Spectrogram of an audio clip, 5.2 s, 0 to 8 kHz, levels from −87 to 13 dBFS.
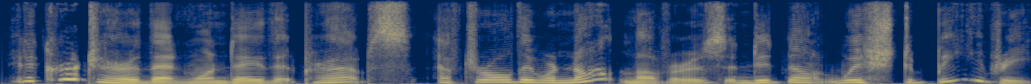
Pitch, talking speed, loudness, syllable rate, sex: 195 Hz, 255 wpm, -17 LUFS, 6.5 syllables/s, female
